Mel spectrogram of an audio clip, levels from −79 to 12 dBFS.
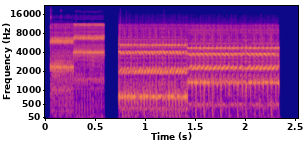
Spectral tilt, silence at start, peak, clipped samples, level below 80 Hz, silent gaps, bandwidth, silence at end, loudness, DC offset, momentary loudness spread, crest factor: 2 dB/octave; 0.05 s; 0 dBFS; under 0.1%; -50 dBFS; 0.65-0.70 s; 19.5 kHz; 0.2 s; -9 LUFS; under 0.1%; 3 LU; 12 dB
